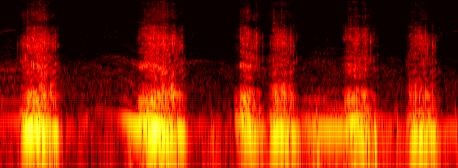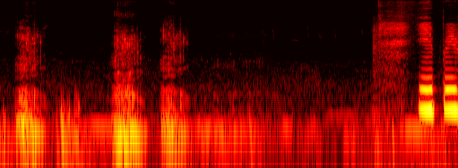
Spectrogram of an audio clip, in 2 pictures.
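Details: Lion producing a series of short, deep grunts spaced about a second apart, slowing and fading out, followed by a brief burst of human speech at the end.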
